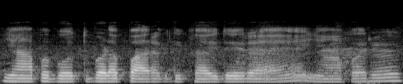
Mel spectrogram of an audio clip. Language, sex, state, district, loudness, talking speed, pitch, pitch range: Hindi, male, Chandigarh, Chandigarh, -19 LUFS, 165 wpm, 135 Hz, 135-140 Hz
